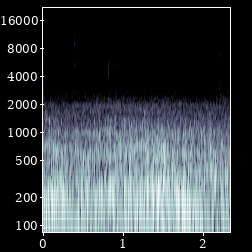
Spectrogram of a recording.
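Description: A formation of military helicopters flying past at a distance, their rotors and engines making a steady, low rumbling drone.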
